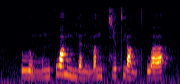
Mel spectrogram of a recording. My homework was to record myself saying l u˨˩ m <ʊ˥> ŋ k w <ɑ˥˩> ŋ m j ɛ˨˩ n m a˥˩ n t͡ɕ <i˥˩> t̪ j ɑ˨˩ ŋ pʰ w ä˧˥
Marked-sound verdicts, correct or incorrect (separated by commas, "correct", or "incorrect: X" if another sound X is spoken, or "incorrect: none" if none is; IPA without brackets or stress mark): incorrect: ʊ˧˥, correct, incorrect: i˧˥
